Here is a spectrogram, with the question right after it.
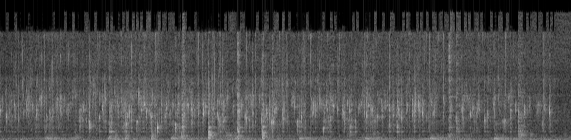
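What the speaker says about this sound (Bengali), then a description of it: "তো তেল গরম হয়ে গিয়েছে আমি এখানে রসুন কুচি দিয়ে দিলাম" Chopped garlic sizzles in hot oil with a steady crackling hiss, nearer bursts of spattering and occasional stirring scrapes running throughout, with no voices.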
